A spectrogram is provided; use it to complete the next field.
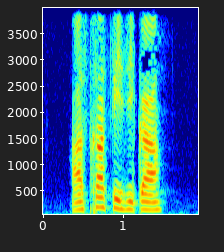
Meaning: astrophysics
- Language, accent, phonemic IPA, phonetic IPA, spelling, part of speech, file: Armenian, Eastern Armenian, /ɑstʁɑfiziˈkɑ/, [ɑstʁɑfizikɑ́], աստղաֆիզիկա, noun, Hy-աստղաֆիզիկա.ogg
